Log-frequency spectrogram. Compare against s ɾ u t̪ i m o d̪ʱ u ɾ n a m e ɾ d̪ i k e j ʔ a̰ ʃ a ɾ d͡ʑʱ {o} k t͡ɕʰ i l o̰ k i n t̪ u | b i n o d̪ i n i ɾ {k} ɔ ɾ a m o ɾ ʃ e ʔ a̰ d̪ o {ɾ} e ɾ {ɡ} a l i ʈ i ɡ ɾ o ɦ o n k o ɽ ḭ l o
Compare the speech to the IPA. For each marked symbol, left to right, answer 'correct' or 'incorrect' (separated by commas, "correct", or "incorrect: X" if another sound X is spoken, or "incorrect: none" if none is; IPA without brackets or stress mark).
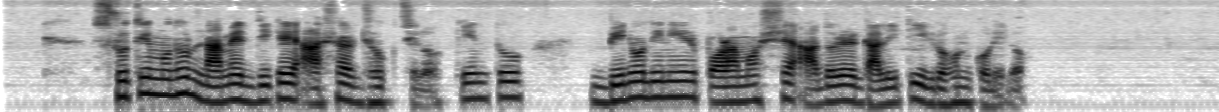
correct, incorrect: p, correct, correct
